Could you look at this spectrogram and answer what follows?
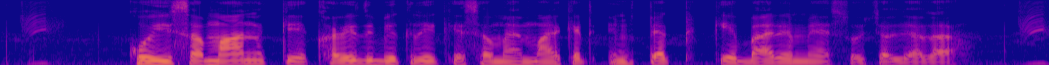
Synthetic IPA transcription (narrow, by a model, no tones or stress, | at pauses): koːisaːmaːnkexʰəɾiːd̪bɪkɾikesəməjmaːɾkeʈɪ̃mpɛːk̚ʈkebaːɾemẽsoːt͡ʃəld͡ʒaːlaː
